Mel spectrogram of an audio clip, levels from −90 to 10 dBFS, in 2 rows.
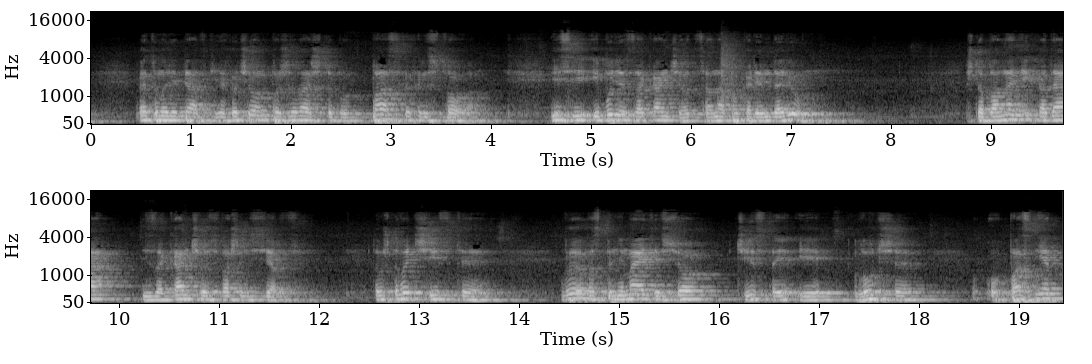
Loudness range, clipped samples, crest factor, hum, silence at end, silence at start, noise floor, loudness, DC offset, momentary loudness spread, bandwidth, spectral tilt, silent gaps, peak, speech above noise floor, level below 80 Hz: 3 LU; under 0.1%; 14 dB; none; 0 s; 0 s; -48 dBFS; -17 LUFS; under 0.1%; 12 LU; 9.6 kHz; -9 dB/octave; none; -4 dBFS; 33 dB; -42 dBFS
